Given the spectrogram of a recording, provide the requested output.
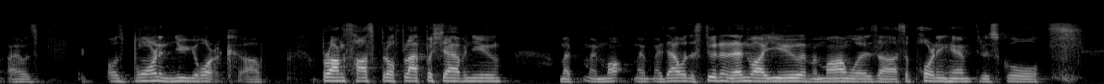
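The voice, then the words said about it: Gangster-movie style New York accent. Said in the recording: “that's why you have that accent ... Too many bad movies. That's the reason. Too many gangster movies.”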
